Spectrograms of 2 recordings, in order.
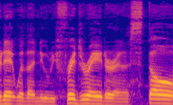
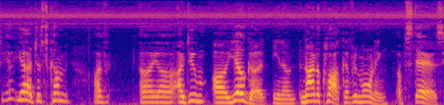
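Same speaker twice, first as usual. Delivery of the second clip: put-on higher-pitched English accent; 6 semitones higher than usual. Speaker quotes a man who exported marble, english accent impression. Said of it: "this is my English accent uh, impression".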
